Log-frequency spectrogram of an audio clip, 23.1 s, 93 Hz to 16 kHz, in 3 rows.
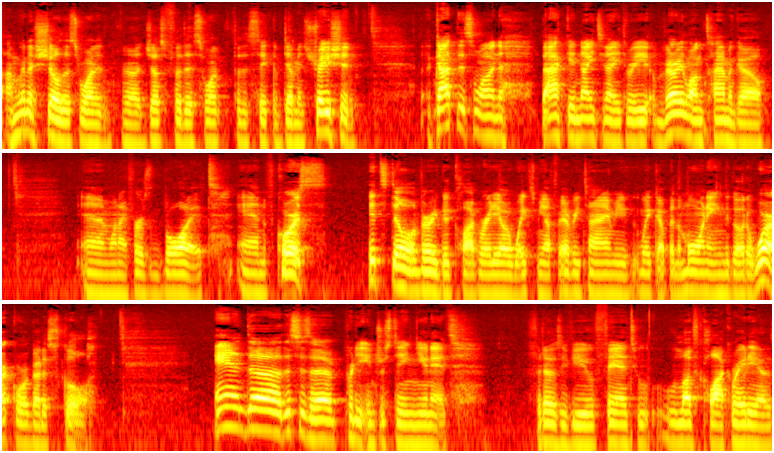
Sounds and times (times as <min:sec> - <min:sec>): Speech: 0:00.0 - 0:03.6, 0:04.2 - 0:07.7, 0:08.5 - 0:16.4, 0:17.6 - 0:23.1.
